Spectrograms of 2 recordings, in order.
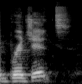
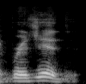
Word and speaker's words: Brigid: Some people say Bridget. Some people say Brigid.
